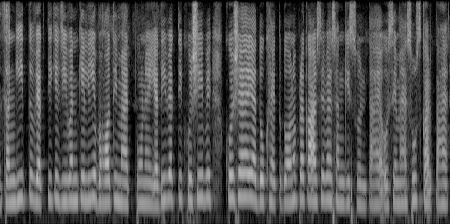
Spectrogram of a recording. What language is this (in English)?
Hindi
